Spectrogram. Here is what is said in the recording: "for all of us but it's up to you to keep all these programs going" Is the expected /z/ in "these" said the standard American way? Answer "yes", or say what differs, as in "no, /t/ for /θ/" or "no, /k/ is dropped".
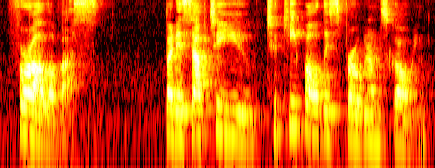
no, /s/ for /z/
